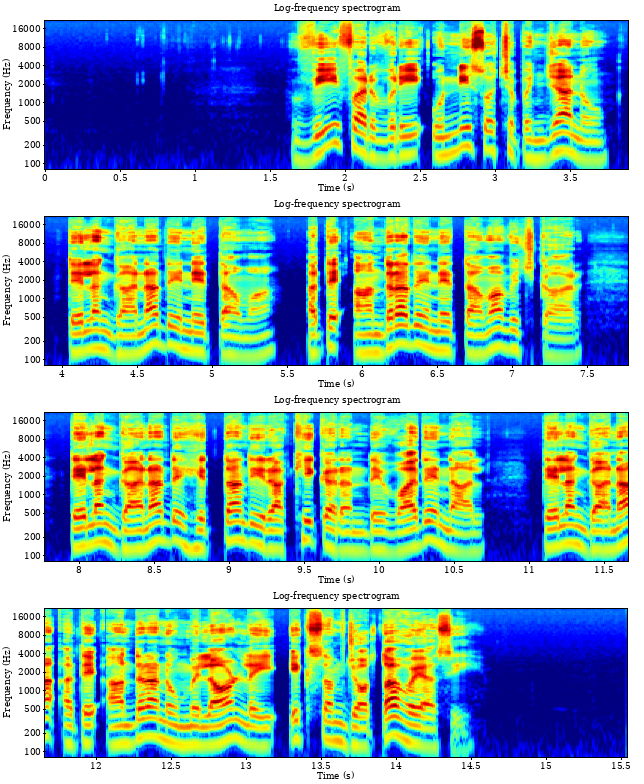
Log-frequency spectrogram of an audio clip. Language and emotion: Punjabi, neutral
